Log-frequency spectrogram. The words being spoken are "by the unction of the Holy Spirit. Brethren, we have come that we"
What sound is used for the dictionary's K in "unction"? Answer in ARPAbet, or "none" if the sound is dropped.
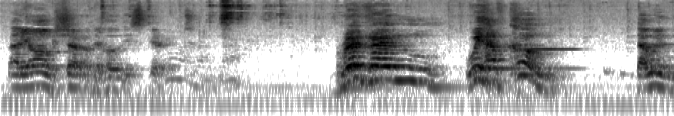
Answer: none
